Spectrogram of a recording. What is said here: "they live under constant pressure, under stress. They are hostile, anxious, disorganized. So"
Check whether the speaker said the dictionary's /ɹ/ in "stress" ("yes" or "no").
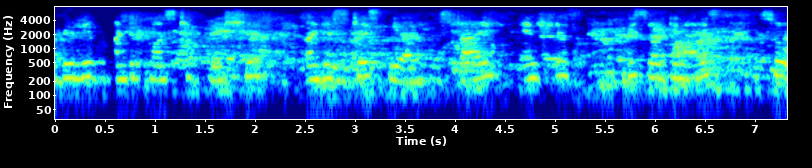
yes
